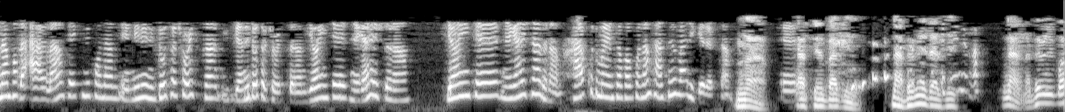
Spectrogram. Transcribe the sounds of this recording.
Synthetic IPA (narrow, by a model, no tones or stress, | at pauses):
næmɦɒleʔæɣlæmfe̞cʰmiːko̞næmmibinid̪ot̪ʰɒːt͡ʃʰoɾkʰd̪æmjæːniːd̪ot̪ʰɒt͡ʃʰoɾk̚ʰd̪ɒːɾæmjɒːiŋcʰene̞ɡæhe̞ʃd̪ɒːɾæm | jɒːiŋcʰe̞ne̞ɡæhe̞ʃnæd̪ɒːɾæmhæɾkʰod̪umɒent̪ʰe̞xɒːb̥̚kʰo̞næmt̪ʰæsmiːmevæliːɟe̞ɾe̞ft̪æ̰mnæ̰t̪ʰæsmimebæd̪innæbebinid̪æzi | nænæ̰bebinid̪̚bɔ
